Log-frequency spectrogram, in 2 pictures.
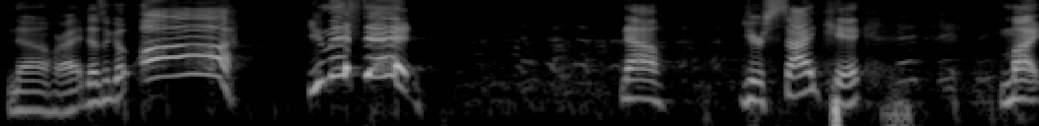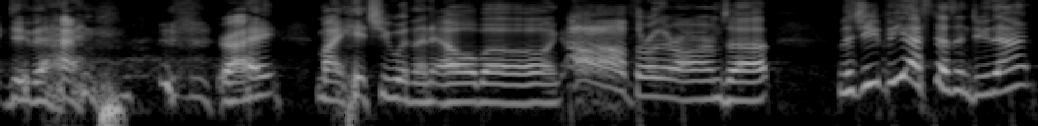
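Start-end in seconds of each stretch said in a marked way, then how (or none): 0.9-2.8 much higher and louder, exasperated; a panicking navigator voice; stressed-out GPS. Pretend. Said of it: "does the stress level of the voice go up". 10.7-11.1 higher, loud frustrated groan; exasperated sidekick. Pretend. Sidekick throws arms up.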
